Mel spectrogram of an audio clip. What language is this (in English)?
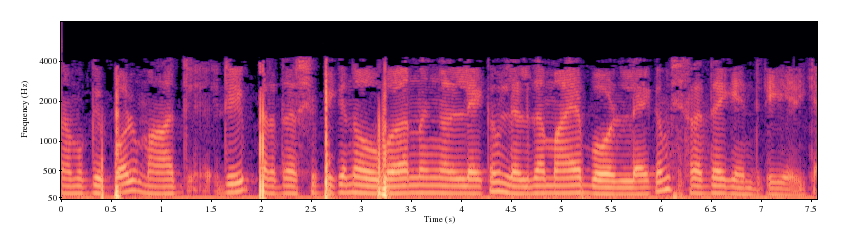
Malayalam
